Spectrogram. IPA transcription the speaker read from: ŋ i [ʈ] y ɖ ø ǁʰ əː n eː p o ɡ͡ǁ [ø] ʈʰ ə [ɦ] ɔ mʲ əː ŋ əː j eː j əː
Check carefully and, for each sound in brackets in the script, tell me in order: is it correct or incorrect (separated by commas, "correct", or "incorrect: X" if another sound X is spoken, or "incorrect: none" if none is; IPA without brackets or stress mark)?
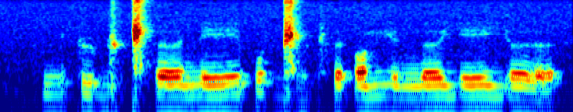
correct, incorrect: œ, incorrect: ʔ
